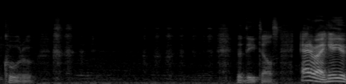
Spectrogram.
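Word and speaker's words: クール: He has his favorite word is kuro, which is basically cool but Japanese because they can't pronounce the L, so they say kuru.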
